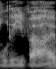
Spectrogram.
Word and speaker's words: Levi: It is spelled Levi, but pronounced Levi.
